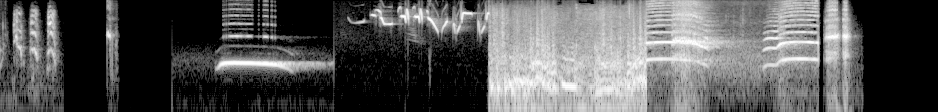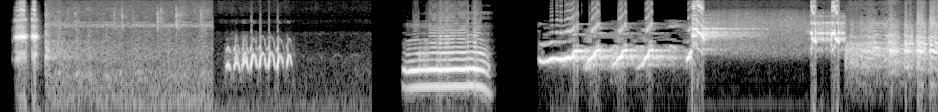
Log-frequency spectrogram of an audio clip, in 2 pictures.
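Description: A rapid string of different animal calls and cries, each lasting about a second, cut one after another with abrupt silences between them; some are pitched calls that bend up and down, others short chirps.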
